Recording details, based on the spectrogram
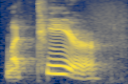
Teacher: The first syllable has a schwa sound, and primary stress is on the second syllable, mater. There is a fully pronounced firm T, and the ER is pronounced in an unexpected way, ear, just like your ear here, mater.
